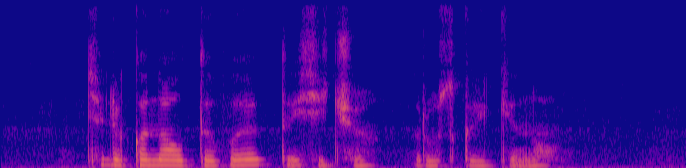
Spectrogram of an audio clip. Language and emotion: Russian, sad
